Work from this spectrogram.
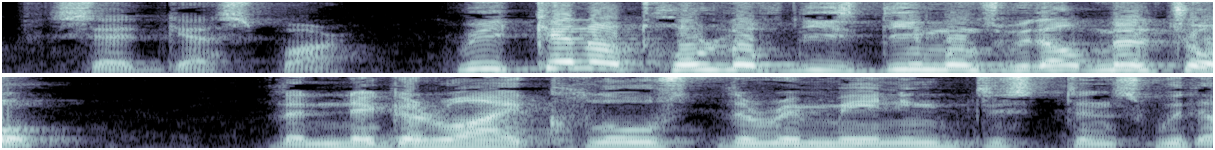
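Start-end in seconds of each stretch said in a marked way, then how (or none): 1.1-3.2 desperate wizard. Acted. Wizard despairs in battle.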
